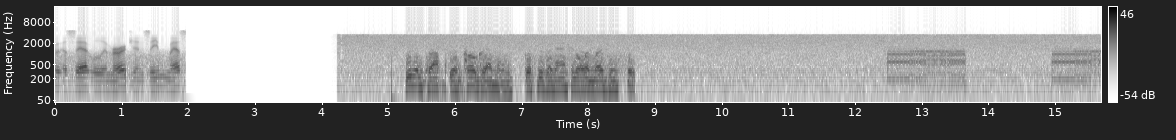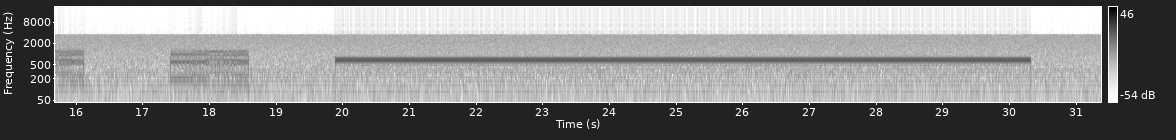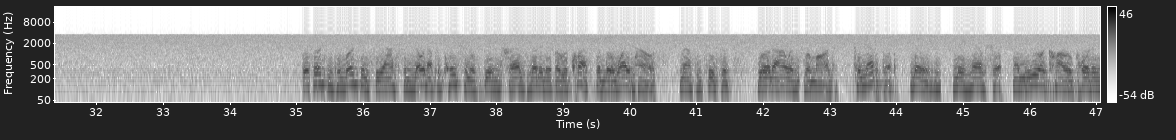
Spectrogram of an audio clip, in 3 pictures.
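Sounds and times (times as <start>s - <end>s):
background hiss: 0.0s - 2.0s, 4.2s - 47.0s
steady attention signal tone: 12.4s - 13.7s, 14.9s - 16.2s, 17.4s - 18.7s, 19.9s - 30.4s.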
